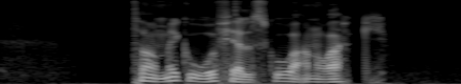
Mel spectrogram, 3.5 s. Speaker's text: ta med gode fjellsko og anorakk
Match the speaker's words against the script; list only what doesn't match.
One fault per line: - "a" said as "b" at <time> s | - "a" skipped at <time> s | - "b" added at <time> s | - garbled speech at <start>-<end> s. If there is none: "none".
none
